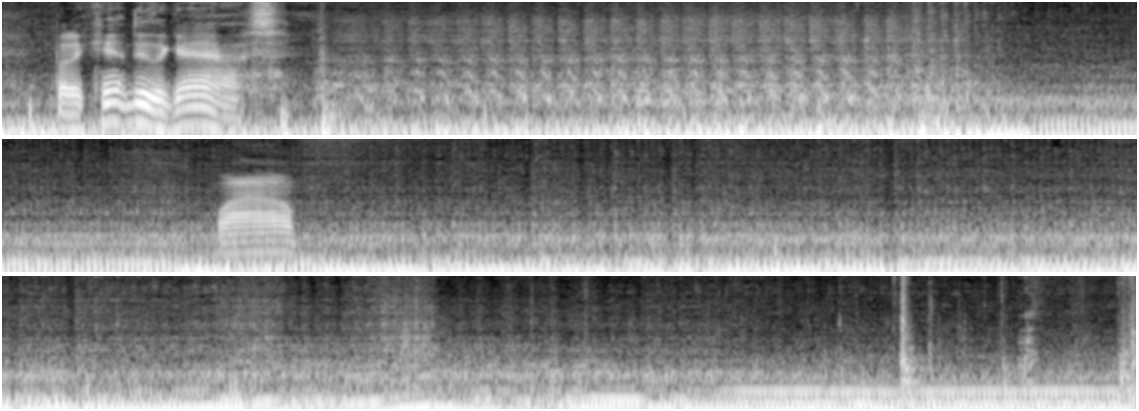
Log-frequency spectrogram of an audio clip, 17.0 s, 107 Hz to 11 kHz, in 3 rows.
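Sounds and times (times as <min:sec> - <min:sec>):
pickup truck engine idling: 0:00.0 - 0:12.2.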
